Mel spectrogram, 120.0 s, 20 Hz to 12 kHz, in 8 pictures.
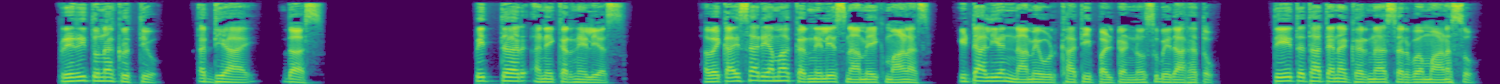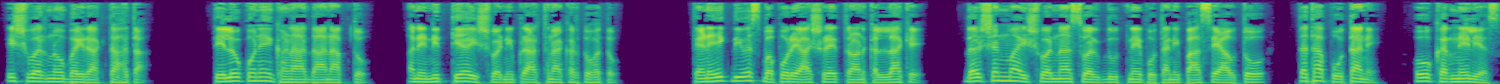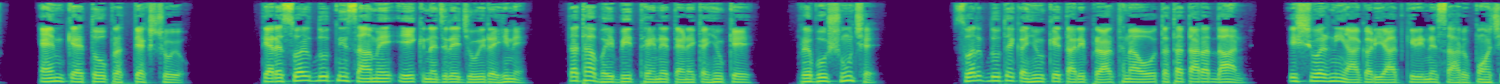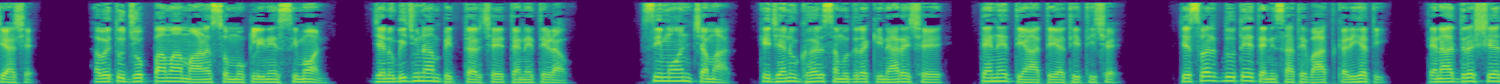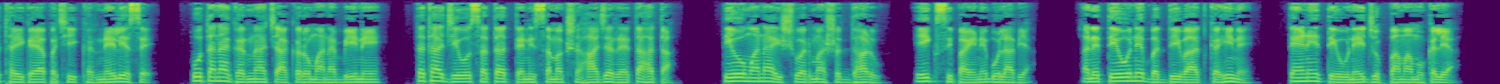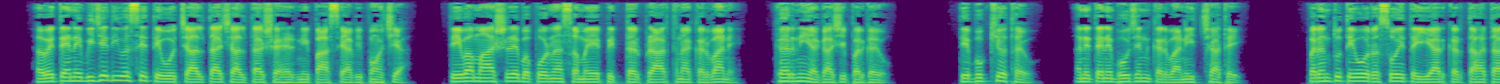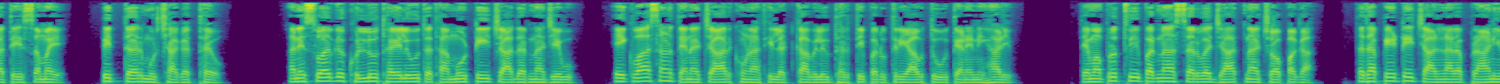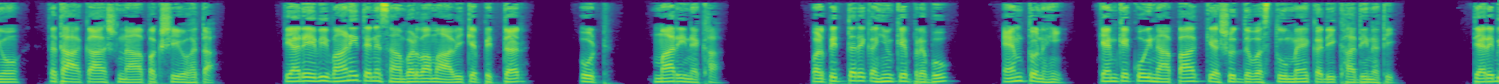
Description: Gujarati Audio Bible - Acts 27 in Irvgu bible version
